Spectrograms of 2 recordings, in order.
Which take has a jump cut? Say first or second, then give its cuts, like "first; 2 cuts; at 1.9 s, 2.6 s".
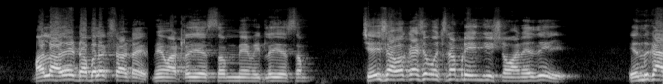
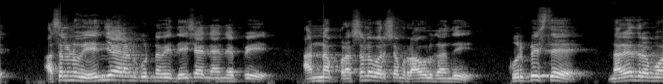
first; 1 cut; at 1.5 s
